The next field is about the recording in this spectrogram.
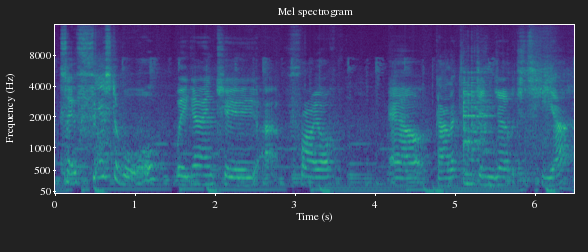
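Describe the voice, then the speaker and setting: A woman's voice: lowish voice, lively intonation, slow pace. A middle-aged woman from New Zealand giving a cheerful, encouraging cooking demonstration in a kitchen. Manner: upbeat, encouraging, talks while cooking. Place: kitchen indoors. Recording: echoey kitchen with loud music bed.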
